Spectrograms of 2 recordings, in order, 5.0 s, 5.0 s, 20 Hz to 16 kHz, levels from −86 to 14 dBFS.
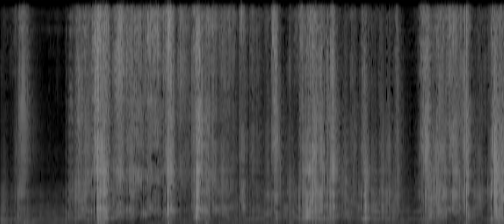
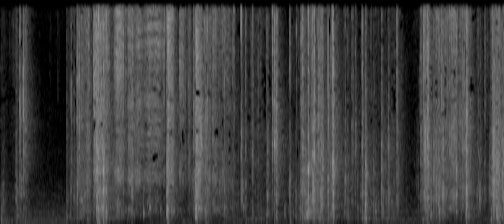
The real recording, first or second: second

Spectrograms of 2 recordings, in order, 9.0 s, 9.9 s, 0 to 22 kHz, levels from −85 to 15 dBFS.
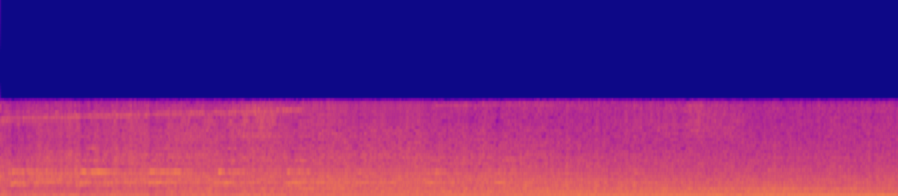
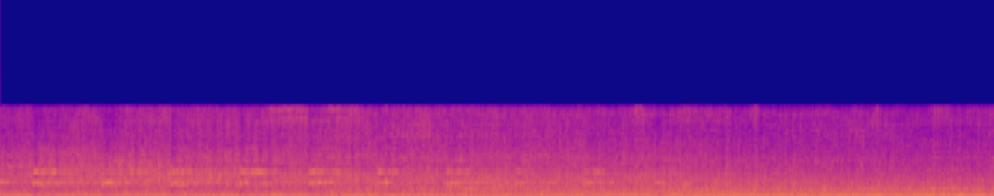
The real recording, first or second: first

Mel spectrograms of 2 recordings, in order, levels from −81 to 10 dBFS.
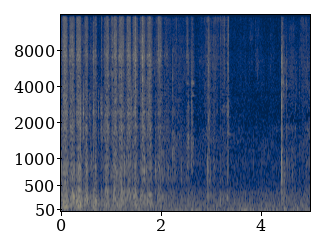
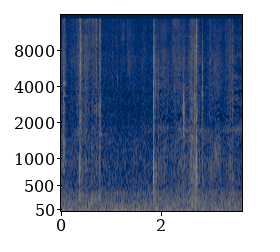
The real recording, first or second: first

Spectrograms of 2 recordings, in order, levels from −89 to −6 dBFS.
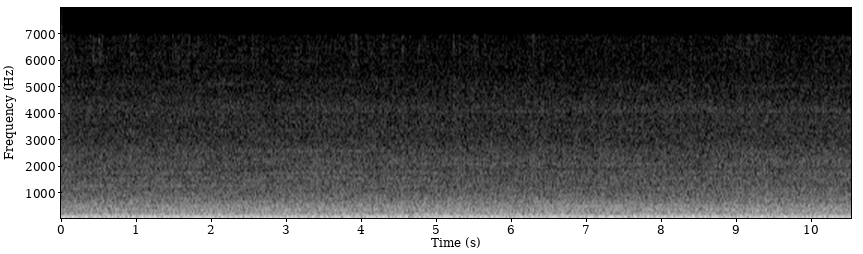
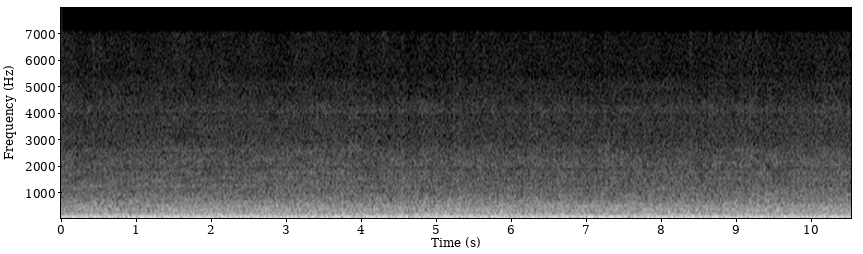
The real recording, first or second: first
